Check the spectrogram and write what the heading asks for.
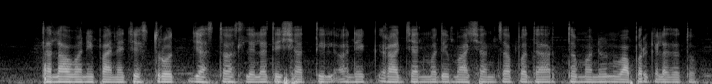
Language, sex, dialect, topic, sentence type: Marathi, male, Standard Marathi, agriculture, statement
